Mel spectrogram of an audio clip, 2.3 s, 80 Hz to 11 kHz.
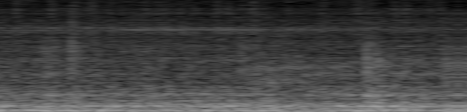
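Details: Siemens IQ700 tumble dryer gives a low rumble with a dull knock about every 1.5 s, following the drum's turn with a heavy wet load. The knock fades as the laundry dries, and the drum stops when turned by hand. No foreign objects; rollers suspected.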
